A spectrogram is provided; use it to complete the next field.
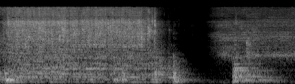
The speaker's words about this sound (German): Ich glaube, ich muss mir jetzt erstmal meine Finger waschen gehen.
